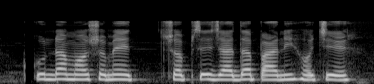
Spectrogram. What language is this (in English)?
Magahi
